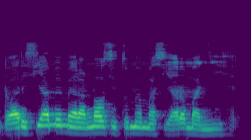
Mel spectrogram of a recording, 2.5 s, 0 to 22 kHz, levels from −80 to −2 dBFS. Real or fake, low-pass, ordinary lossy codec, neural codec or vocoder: real; 7.2 kHz; none; none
